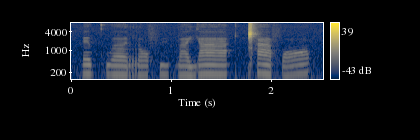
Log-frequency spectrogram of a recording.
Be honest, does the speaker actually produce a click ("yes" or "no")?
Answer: yes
